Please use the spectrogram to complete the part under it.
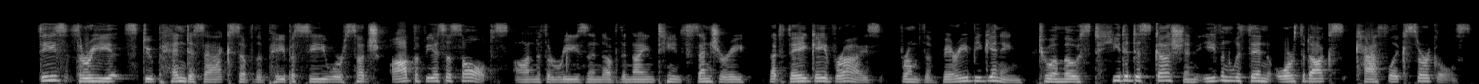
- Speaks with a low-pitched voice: Yes, low, 130 Hz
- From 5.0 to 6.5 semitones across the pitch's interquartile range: No, average, 4.3 semitones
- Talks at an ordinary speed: Yes, average, 155 wpm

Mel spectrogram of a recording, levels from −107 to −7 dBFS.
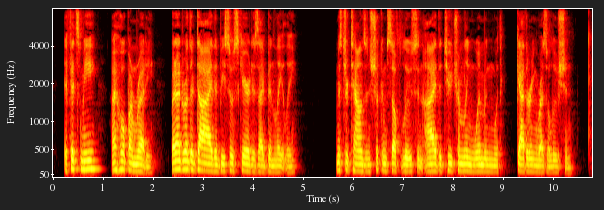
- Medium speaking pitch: No, low, 120 Hz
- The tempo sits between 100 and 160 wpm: No, average, 185 wpm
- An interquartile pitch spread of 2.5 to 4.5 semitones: Yes, average, 3.2 semitones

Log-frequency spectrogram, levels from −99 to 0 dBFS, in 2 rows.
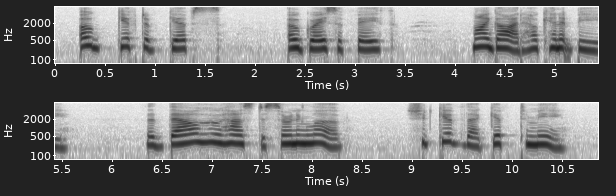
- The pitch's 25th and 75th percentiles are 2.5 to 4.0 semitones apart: Yes, average, 2.8 semitones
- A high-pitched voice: Yes, very high, 255 Hz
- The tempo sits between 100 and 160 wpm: Yes, average, 145 wpm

